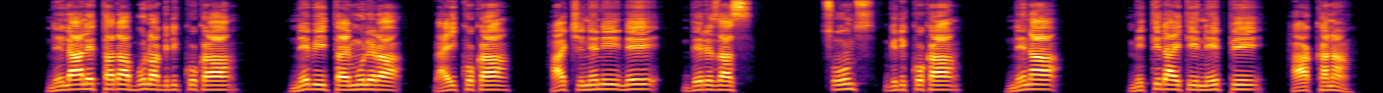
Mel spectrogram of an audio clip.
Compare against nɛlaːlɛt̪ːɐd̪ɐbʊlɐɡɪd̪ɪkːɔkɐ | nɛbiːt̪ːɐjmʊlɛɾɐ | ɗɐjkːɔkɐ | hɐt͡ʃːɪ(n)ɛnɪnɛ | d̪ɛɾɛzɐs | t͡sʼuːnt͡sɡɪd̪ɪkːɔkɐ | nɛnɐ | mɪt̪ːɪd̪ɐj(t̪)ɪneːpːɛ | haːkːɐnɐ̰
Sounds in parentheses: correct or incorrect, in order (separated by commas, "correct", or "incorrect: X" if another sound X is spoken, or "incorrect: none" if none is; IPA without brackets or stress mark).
correct, correct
